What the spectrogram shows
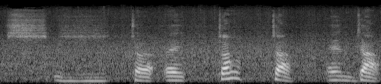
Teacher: And the fifth one is the palatal. It sounds produced with the front part of the tongue against the hard palate just behind the alveolar ridge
